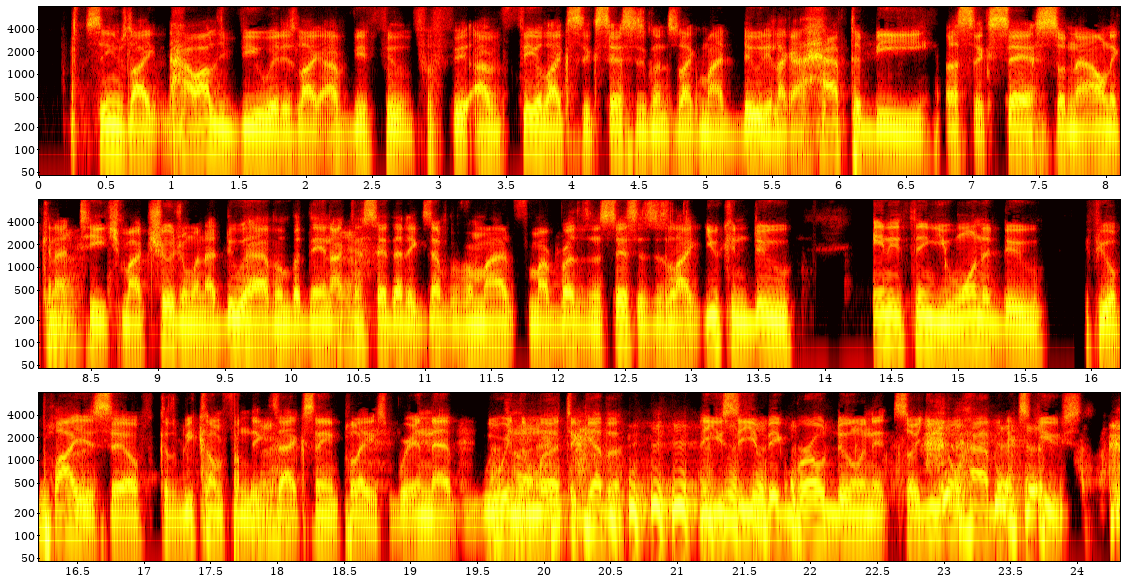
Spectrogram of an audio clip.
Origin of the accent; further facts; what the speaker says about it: College Park, Georgia, United States; I come from a poor background myself. Mm-hmm. I'm from College Park, Georgia.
